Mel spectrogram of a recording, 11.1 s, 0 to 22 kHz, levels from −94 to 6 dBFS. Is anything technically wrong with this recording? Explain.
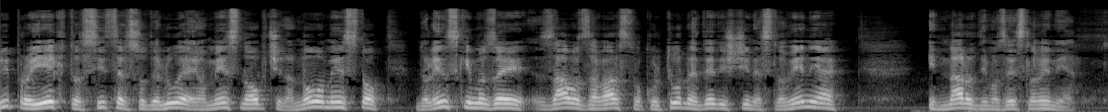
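Yes, there's a problem through the whole clip. The speech has a gritty, metallic top end, and the s sounds come out lispy. Nothing reaches above about 15.5 kHz. That points to HE-AAC compression as the likely cause, at a low bitrate that fits something around 24 kbps. The codec keeps only the lower spectrum and synthesizes the treble by copying lower bands upward, so the highs' harmonics don't line up with the real ones.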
